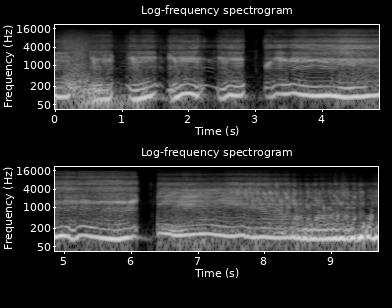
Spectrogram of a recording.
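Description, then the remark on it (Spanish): An orca mimics a motorboat engine in trouble while trying to tow the boat: a few short, chugging bursts give way to a long, loud, wavering drone that briefly cuts out and restarts, with no talking. “Y observando a las lanchas de motor, se le ocurrió hacer la imitación casi exacta de un motor de lancha en apuros.”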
